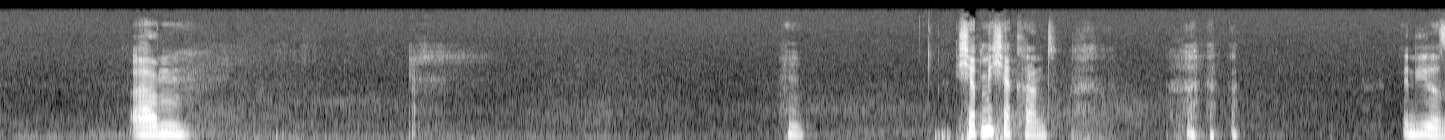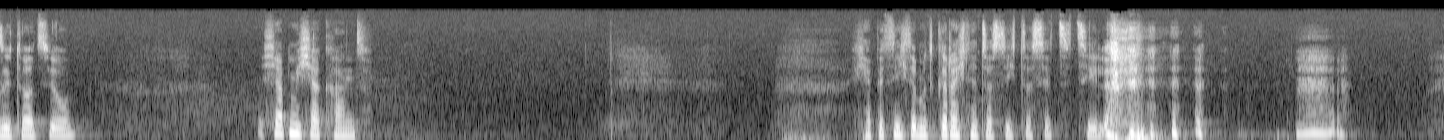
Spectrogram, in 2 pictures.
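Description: A woman speaks calmly into a microphone in bursts, with pauses between phrases.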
